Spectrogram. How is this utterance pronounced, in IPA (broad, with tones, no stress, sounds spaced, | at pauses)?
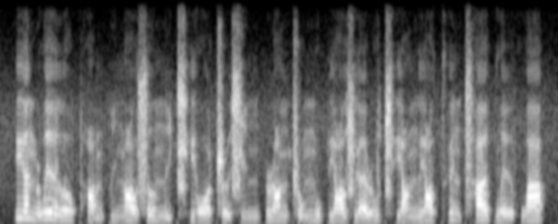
j ɛ˥˨ n ɻ w e˥˨ ɪ̯ l ɤ˨˦ pʰ ɑ̰˨˩ ŋ p i˨˦ ŋ ɑ˨˦ ʊ̯ s ɹ̩˥˨ n̪ ḭ˨˩ t͡ɕʰ j o˨˦ ʊ̯ ʈ͡ʂ ɻ̩˨˩ ɕ i˨˦ ŋ | ɻ ɑ˨˦ ŋ ʈ͡ʂ ṵ˨˩ n̪ u˦ p j ɑ˨˦ ʊ̯ ɕ ɥ ɛ̰˨˩ ɻ u˦ t͡ɕʰ j ɑ˨˦ ŋ l j ɑ˧ ʊ̯ t̪ʰ y˥˨ n t͡sʰ a˦ ɪ̯ t̪ w ḛ˨˩ ɪ̯ f w ä˦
